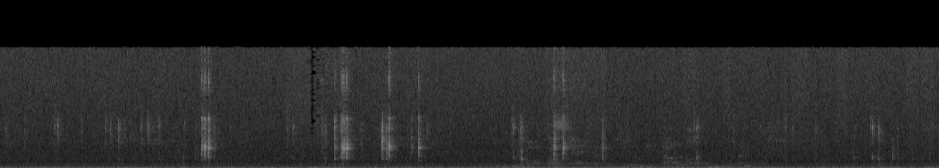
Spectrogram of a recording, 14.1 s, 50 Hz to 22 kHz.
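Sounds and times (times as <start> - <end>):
low electrical hum: 0.0 - 14.0
computer mouse clicks: 0.8 - 3.3, 4.2 - 6.5, 7.7 - 9.2, 11.7 - 13.6.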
